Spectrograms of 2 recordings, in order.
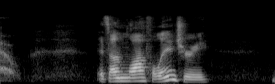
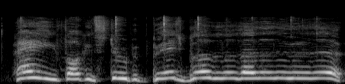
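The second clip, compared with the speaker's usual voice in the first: high, loud imitation of an abusive guy; hammed-up shouted ranting; mock angry tirade; 12 semitones higher, 5 dB louder than usual. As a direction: yell it mockingly, dissolving into babble. Acting out angry man's insults.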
